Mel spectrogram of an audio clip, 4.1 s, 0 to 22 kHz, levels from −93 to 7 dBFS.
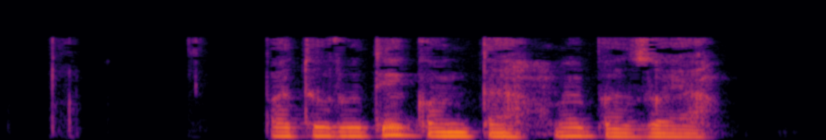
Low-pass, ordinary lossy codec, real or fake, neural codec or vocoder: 7.2 kHz; MP3, 32 kbps; real; none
